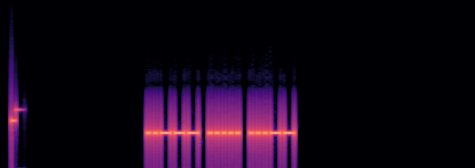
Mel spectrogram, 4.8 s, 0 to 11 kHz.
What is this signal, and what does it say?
Morse code, heard as a keyed tone, about 34 wpm, 700 Hz. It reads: 253
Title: Numbers - 3-Digit 35wpm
